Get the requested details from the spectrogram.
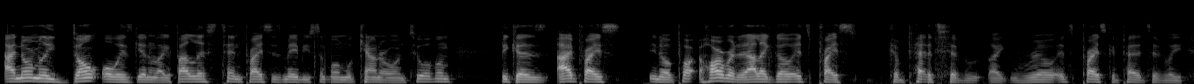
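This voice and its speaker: A man's voice: mid-range voice, normal speed, clear, resonant tone, dry recording, highs cut off, lightly acted. An American man, a tech channel host, putting on a hammy fake London English accent with British slang during a livestream Q&A. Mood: playful. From United States.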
